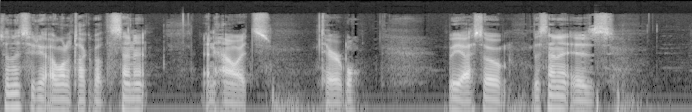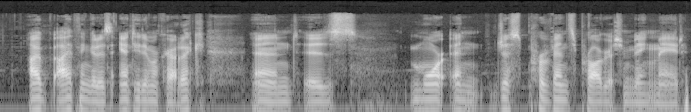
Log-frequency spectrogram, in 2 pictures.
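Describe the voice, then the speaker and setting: Quiet, with music in the background, a man speaks at a fairly low pitch and a moderate pace, leaving long, frequent pauses. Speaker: political commentary youtuber. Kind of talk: casual vlog commentary. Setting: at home. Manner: halting.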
